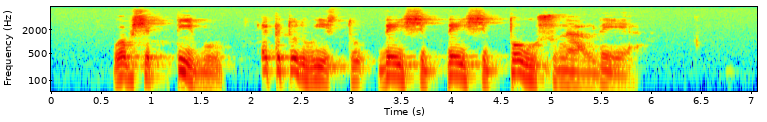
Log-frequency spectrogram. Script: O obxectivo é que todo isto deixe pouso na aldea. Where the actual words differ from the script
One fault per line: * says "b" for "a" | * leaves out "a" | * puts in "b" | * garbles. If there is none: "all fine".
* puts in "deixe"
